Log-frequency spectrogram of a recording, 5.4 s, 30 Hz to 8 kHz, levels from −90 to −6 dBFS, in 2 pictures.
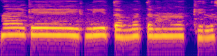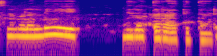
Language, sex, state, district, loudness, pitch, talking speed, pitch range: Kannada, female, Karnataka, Dharwad, -17 LUFS, 225 Hz, 65 wpm, 205-245 Hz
